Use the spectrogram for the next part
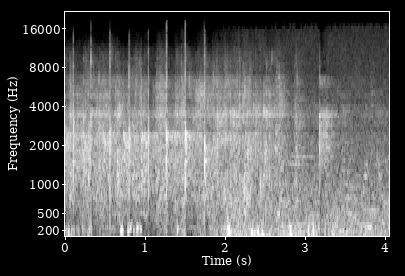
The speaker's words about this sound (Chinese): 我们后面一位姐妹站起来，来站起来介绍一下自己我们来用掌声来欢迎她，感谢主。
